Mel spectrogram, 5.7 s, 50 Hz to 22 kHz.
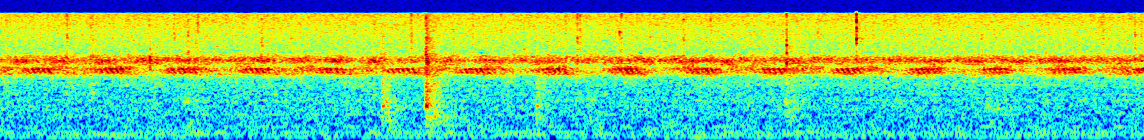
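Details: Insects at midnight at the end of summer, September 2020, in the countryside of Yurihama, Tottori, Japan. A steady, shrill, high trilling chorus pulses about three times a second, with soft crackles of wood burning in a stove.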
